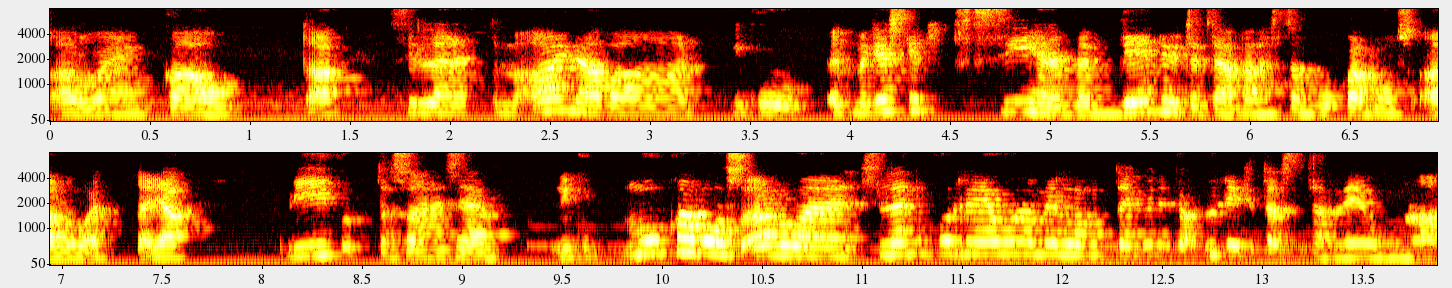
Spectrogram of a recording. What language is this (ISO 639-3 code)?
fin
